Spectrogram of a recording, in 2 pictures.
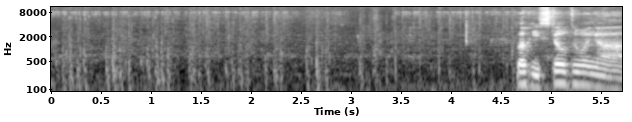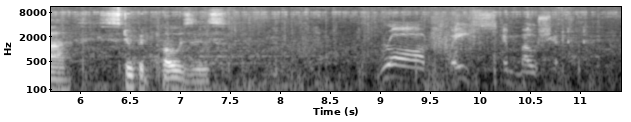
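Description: A horse gallops with quick, steady hoofbeats on dry ground.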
